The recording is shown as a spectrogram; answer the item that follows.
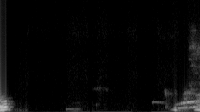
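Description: Speech over a video call with a gap of near silence between two voices: a woman's question trails off at the very start, and another speaker starts answering near the end.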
